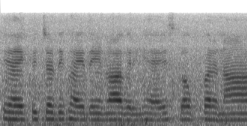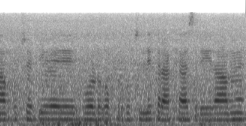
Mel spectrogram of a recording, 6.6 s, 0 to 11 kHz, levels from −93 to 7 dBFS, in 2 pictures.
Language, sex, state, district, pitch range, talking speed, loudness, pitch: Hindi, female, Haryana, Jhajjar, 170-175 Hz, 200 wpm, -17 LUFS, 175 Hz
